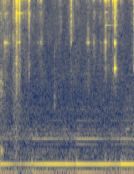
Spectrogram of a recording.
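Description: Sound effect of a key jiggling the pins in a lock: faint, scattered small metallic clicks and clinks over a low, steady music drone.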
